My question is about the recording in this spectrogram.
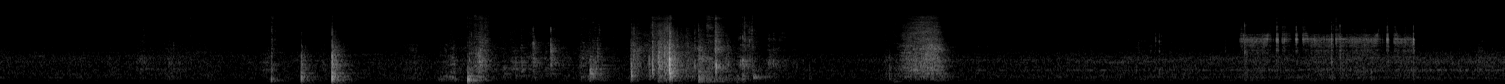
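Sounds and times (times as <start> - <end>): rustling and scraping: 4.0 - 7.8
short rubbing sound: 12.4 - 14.2.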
